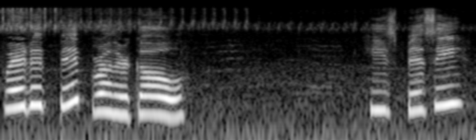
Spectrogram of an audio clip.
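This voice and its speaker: Tiny, very high-voiced innocent orphan boy. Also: drawn-out words, a little hiss or hum, exaggerated voice. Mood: worried, pleading. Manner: childlike, hesitant, earnest. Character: innocent, polite little orphan boy looking for lost Fluffle. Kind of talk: audio roleplay acting.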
